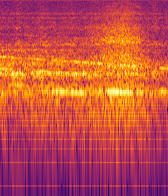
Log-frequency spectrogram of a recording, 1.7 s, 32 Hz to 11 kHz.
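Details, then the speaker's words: Sparta Maxx 70 e-bike with 48V front hub motor, after the broken yellow wire was repaired with heat-shrink: a steady, even electric whine at full throttle with no stutter; normal hub motor run, problem solved. "dit ja dat werkt ook nog en als ik hem op zijn allerhardst zet Ja dat is prima probleem opgelost"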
